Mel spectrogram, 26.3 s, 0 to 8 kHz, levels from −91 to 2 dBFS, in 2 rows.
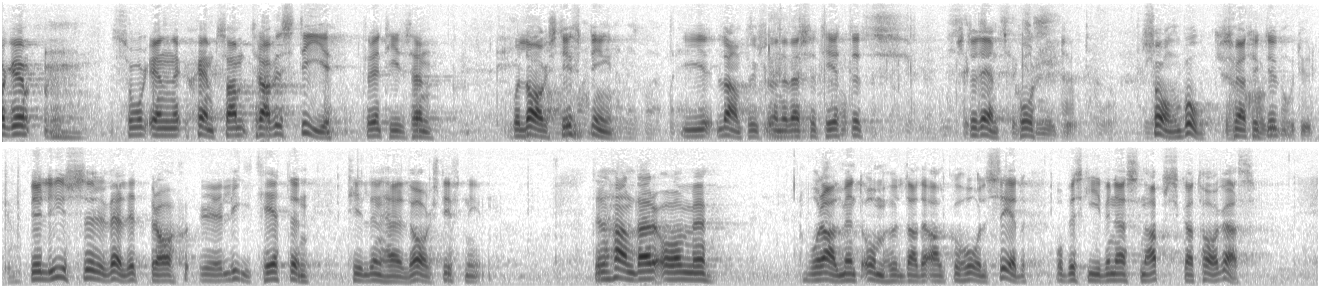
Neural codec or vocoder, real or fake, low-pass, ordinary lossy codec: none; real; none; none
